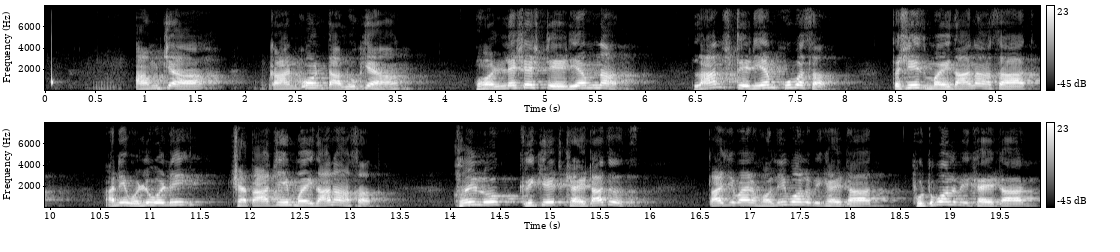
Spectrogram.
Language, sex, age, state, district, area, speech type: Goan Konkani, male, 45-60, Goa, Canacona, rural, spontaneous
